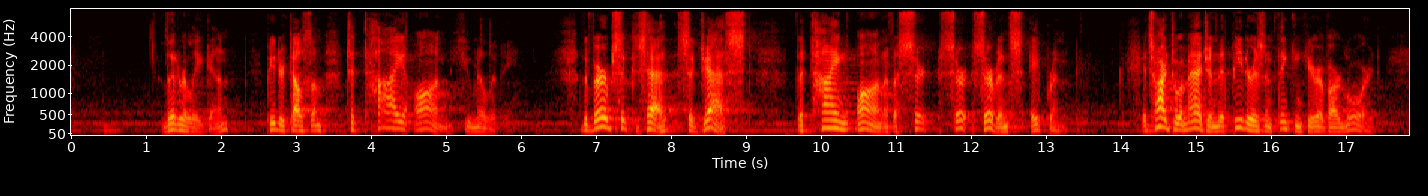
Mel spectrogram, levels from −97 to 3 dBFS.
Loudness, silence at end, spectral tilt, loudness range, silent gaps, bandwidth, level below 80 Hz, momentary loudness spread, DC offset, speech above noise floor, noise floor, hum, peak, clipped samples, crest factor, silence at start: -41 LUFS; 0.45 s; -5 dB/octave; 6 LU; none; 7.6 kHz; -76 dBFS; 16 LU; under 0.1%; 30 dB; -71 dBFS; none; -16 dBFS; under 0.1%; 26 dB; 0.45 s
